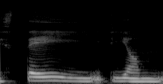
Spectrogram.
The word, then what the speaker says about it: stadium: 자, 우리가 보통 스타디움이라고 한글로 표기하는데요. 아가 아니고 A입니다. A, 스테이디엄 이렇게 되겠죠. 음이 아니라 스테이디엄, 스테이디엄.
